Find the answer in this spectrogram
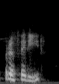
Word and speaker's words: prefer: Por ejemplo, el verbo preferir se pronuncia como prefer. No se llama prefer, sino prefer, razón por la cual esa última R sí se duplica.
